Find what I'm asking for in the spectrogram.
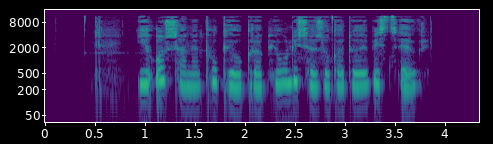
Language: Georgian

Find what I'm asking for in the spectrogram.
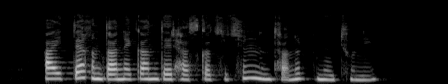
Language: Armenian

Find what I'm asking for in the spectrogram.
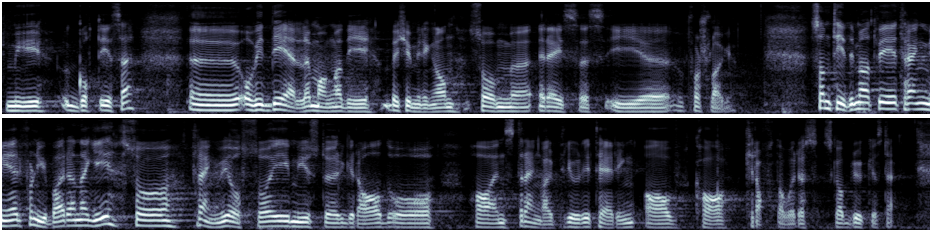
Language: Norwegian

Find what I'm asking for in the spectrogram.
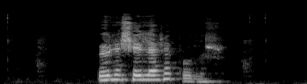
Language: Turkish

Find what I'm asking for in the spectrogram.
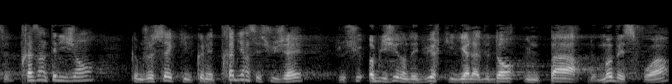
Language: French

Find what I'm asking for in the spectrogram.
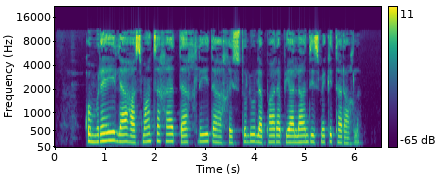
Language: Pashto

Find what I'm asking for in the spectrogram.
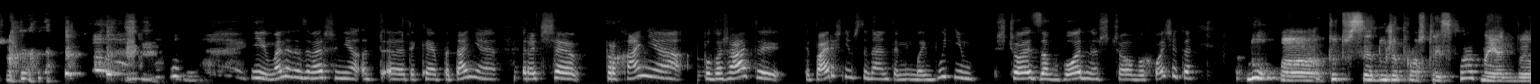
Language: Ukrainian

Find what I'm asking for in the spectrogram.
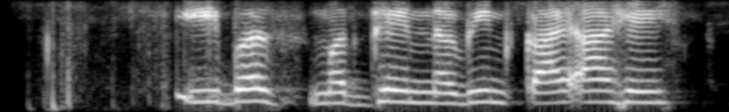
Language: Marathi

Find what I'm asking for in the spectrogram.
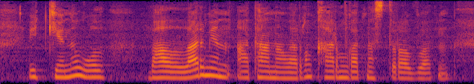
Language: Kazakh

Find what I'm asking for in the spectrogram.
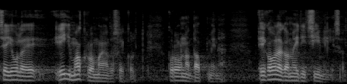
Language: Estonian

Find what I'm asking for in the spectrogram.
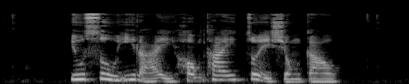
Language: Min Nan Chinese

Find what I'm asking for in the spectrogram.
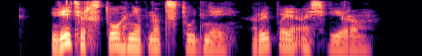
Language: Belarusian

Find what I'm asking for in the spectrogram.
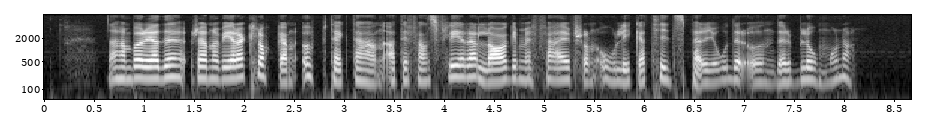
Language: Swedish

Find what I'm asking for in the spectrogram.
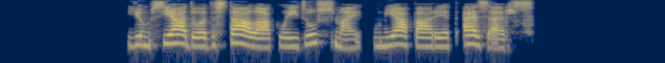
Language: Latvian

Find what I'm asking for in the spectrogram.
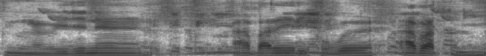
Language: Bodo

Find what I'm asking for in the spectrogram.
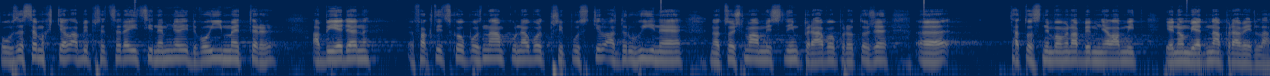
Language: Czech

